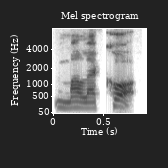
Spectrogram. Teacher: the Russian has this elision or sliding schwa of the vowels, o, e. When they're not accented, they're not pronounced.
